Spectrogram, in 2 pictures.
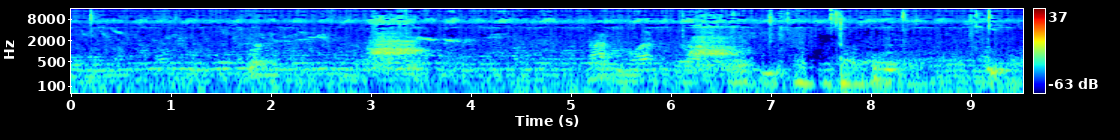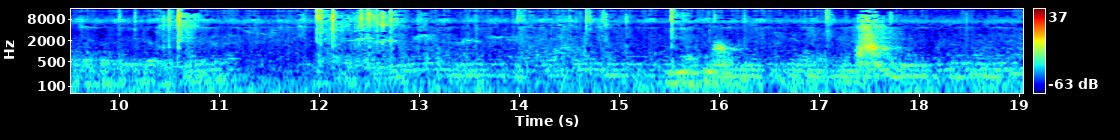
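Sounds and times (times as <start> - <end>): carabiners clinking: 10.1 - 11.0, 11.8 - 15.1.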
